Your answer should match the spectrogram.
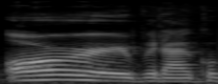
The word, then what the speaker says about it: herb: 영어로는 미국식으로 herb라고 발음하는데요. 영국식으로는 H 발음을 살리기도 합니다.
